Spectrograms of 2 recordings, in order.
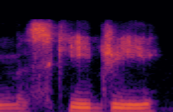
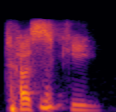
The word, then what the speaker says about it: Tuskegee: his father's funeral that his father was a Tuskegee Airman. Or, I'm sorry, I'm mispronouncing it. Tuskegee Airman.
